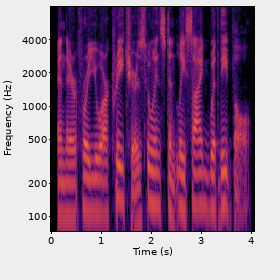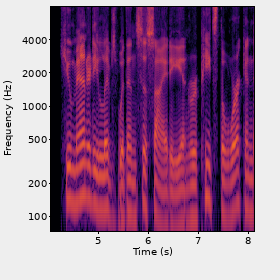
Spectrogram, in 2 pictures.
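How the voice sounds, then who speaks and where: A man giving a solemn, measured scripted reading of a religious message, slowing down for the scripture references. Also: fairly low pitch, a little mellow, clear, resonant tone, no room sound, clean studio sound. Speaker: reader of a religious prophecy message.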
